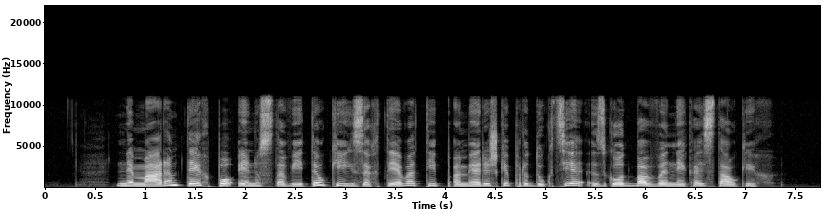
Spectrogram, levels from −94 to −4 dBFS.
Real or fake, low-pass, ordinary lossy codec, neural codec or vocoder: real; 10.8 kHz; none; none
